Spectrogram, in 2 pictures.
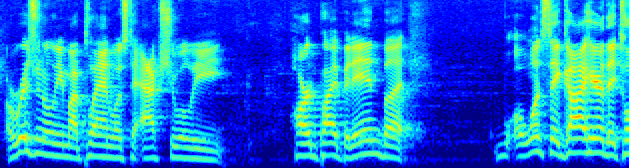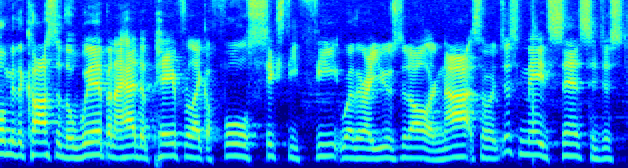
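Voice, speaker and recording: A man in his thirties with a slightly high voice that sounds congested and nasal, as though he were pinching his nose. He chats to the camera like a vlogger, in an easygoing, conversational way. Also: normal speed, fairly bright tone. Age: 30s. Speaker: screen printing shop owner and vlogger. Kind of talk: casual vlog talk to camera. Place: indoors in a screen printing workshop.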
